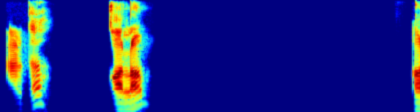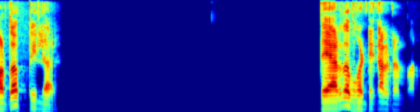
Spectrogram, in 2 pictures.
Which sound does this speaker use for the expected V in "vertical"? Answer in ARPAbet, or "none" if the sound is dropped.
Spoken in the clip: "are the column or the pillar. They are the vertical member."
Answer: B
